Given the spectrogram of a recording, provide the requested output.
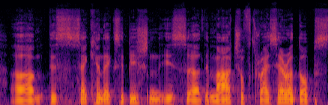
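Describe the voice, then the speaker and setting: A man with an Austrian accent speaks at medium pitch and a moderate pace, with fairly even intonation. The sound is dry and close with no echo, on a very clean recording with a silent background. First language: German. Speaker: exhibit company presenter. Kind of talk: conference presentation. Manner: halting, many fillers.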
